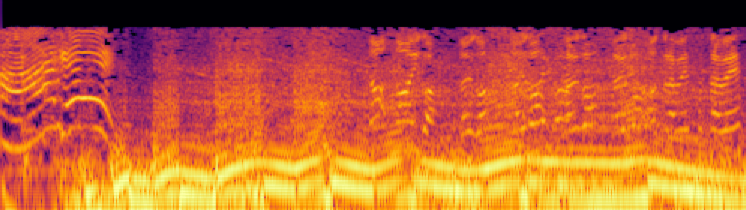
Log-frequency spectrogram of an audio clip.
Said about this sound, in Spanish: No sé si es una moto. No sé si es un, no sé si es un avión. No a ver si es una Vespa. Exacto.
